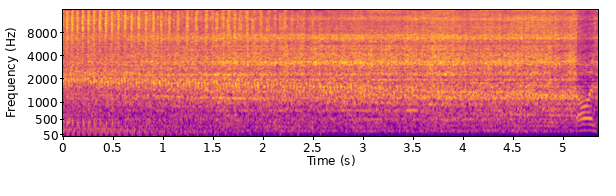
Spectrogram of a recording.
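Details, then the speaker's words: Mower after the idle adjust was manually tapped all the way out: a steady, even, fairly high-speed drone with no misses. It slows noticeably when the blades engage but sounds better, and the blades spin faster; normal high-speed running. "So, um, it's now going pretty good right now, but as you engage the blades, it seems like it slows down quite a bit, but it definitely sounds better."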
